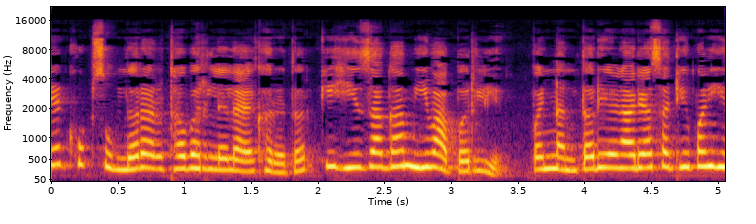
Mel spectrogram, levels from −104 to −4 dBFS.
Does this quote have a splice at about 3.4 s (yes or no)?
yes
